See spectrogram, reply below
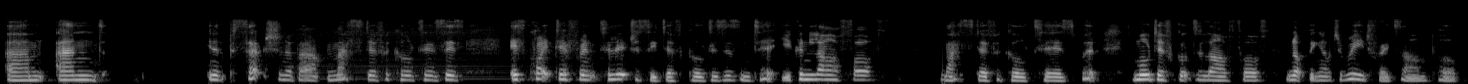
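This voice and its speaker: A woman with a croaky voice from recent illness, giving an earnest, explanatory online presentation. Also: medium pitch, steady tone, moderate pace, darkish tone, poor audio. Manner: earnest, explanatory, asks for slide changes. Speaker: guest presenter.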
